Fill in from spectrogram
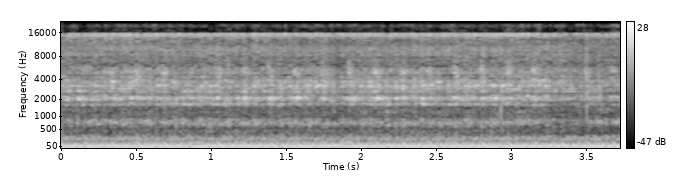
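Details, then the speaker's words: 1949 Ford F1 with 302 V8 from a 1973 Bronco, idling after a new electric fan and control module install, temperature rising toward 140: deep, even, throaty rumble at steady idle, no knocks or misses; normal idle. "Throaty, man. Sounds so good."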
